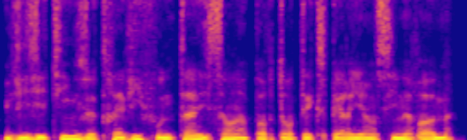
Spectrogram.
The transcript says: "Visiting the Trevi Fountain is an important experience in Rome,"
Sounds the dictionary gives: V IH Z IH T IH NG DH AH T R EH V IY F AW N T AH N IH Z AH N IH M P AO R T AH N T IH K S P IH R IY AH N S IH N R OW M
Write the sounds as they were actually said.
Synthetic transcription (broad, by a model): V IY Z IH T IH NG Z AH T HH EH V IY F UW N T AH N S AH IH P AO R T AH T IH K S P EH R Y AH S IH N R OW M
